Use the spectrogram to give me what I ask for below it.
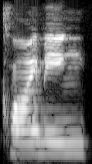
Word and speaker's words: climbing: So no B. So it's climbing.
